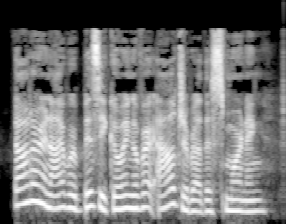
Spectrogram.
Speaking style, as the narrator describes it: she said

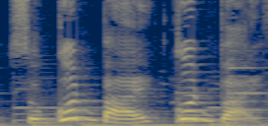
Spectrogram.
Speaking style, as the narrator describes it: they cried

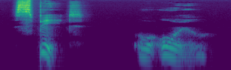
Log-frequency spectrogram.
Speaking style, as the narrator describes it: Aziraphale replied softly

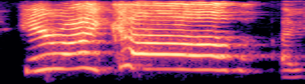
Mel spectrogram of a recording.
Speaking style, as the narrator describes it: I shouted

